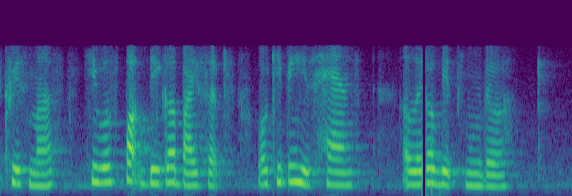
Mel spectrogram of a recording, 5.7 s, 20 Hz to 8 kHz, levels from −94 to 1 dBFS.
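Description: At 4.22 s the speech drops into an abrupt, hard-edged silence of about 40 ms. It comes back unsteady and slightly distorted, settling by about 4.33 s. This is packet loss on an ADPCM call. A couple of packets went missing on a G.726 link, which is running at 32 kbit/s within a 150 Hz to 3.4 kHz telephone band. The missing audio was filled with silence, and the decoder's adaptive predictor and step size drifted out of step with the sender's, so the speech is briefly distorted until it resynchronises.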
